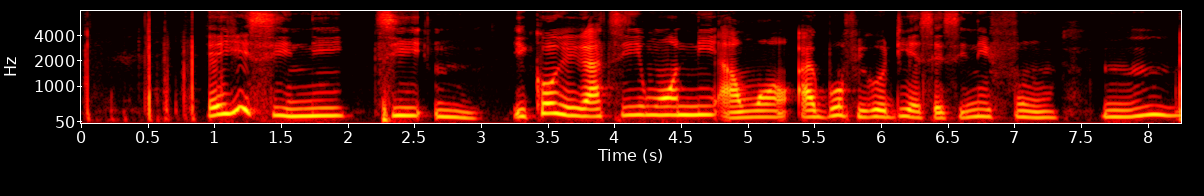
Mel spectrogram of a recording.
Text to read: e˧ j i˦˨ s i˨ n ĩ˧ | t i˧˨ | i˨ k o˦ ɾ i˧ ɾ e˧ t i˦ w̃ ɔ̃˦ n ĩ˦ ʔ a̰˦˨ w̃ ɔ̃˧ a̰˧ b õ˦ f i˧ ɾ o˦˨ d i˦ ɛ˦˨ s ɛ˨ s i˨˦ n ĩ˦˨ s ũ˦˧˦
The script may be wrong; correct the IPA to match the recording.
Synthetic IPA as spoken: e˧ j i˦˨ s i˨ n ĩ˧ | t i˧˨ | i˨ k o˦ ɾ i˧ ɾ a˧ t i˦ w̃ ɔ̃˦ n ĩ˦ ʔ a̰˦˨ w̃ ɔ̃˧ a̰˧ ɡ͡b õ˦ f i˧ ɾ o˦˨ d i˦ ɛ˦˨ s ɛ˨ s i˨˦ n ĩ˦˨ f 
